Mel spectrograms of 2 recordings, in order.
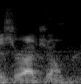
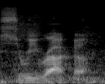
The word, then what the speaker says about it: sriracha: I gotta say sriracha, but it's not spelled like I'm saying it. It's like sriracha, sriracha, cucaracha.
